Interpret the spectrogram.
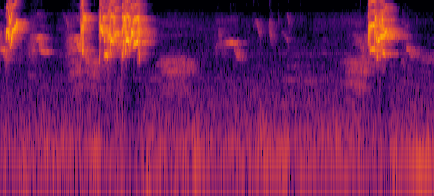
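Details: Several pet lovebirds, including a green Fischer's pair and a lutino pair, freed from the cage with other lovebirds, making loud raspy chirps in quick clusters, then a pause with soft notes and one final burst.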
